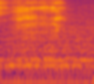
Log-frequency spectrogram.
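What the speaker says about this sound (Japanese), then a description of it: "ヤスリの刃が立たないくらいには硬くなりましたね。" A metal file rasps across a hardened homemade camshaft for a small DOHC engine head. One short, close stroke gives a gritty scrape that skids over the hard surface.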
